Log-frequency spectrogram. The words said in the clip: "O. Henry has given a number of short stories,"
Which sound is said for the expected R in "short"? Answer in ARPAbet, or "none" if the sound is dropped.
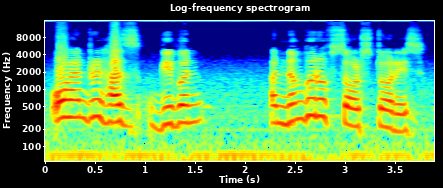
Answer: L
